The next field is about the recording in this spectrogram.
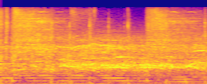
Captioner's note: shouting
